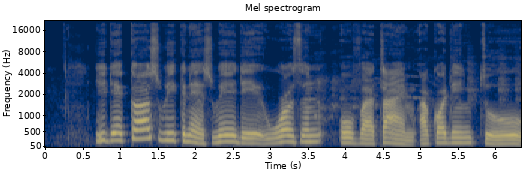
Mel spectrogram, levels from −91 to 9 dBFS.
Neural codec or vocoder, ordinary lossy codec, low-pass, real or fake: none; none; none; real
